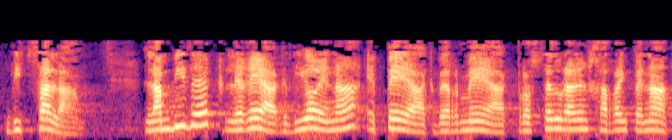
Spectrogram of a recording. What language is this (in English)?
Basque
